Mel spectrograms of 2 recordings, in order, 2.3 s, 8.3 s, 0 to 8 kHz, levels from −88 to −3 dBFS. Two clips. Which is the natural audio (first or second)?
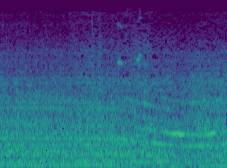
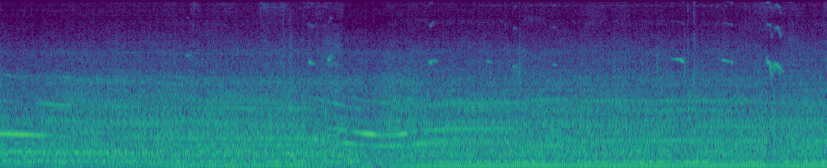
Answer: second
